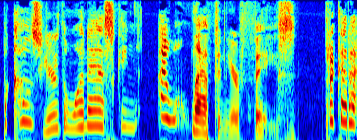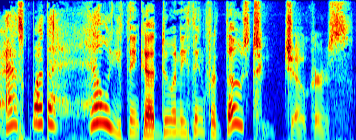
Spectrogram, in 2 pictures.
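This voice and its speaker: A man voicing a blunt, tough teenage girl mechanic who talks in a gruff, dismissive way. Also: very high voice, wildly swooping pitch, normal speed, hardly any pauses, a little mellow, no echo, pitched above the performer's own voice, exaggerated voice. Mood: annoyed.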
